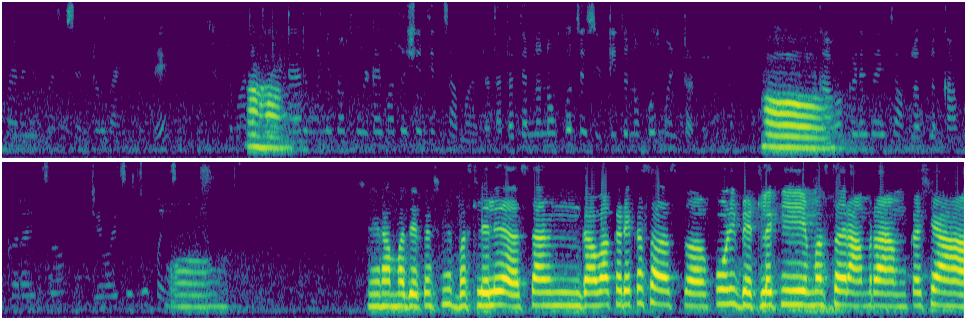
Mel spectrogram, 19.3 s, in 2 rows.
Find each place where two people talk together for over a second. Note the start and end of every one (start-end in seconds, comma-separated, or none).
none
